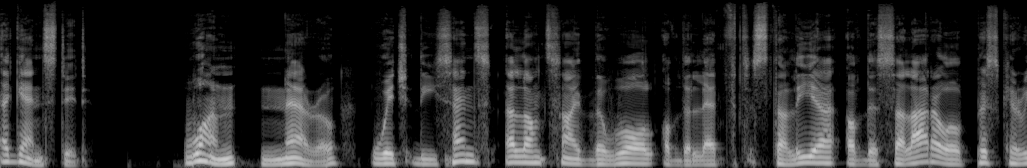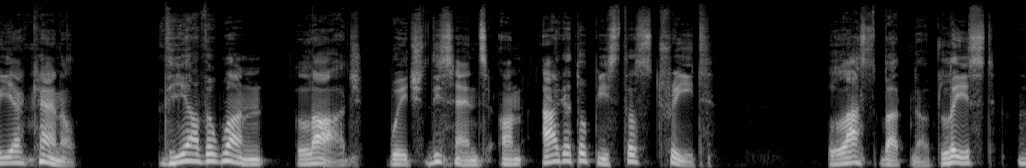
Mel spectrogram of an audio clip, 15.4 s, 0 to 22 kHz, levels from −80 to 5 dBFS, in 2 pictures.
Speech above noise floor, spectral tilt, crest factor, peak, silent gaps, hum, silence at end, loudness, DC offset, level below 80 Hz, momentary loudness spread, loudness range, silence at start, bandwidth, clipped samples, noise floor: 51 dB; -5.5 dB/octave; 20 dB; -2 dBFS; 0.73-0.95 s, 8.31-8.77 s; none; 0 s; -22 LUFS; under 0.1%; -50 dBFS; 8 LU; 2 LU; 0 s; 20 kHz; under 0.1%; -72 dBFS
